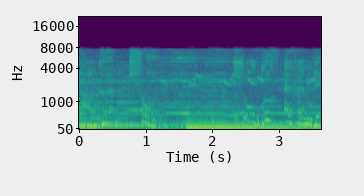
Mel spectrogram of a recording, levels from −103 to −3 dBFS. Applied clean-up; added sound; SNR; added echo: none; Fireworks; 18 dB; reverberation time 0.9 s.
